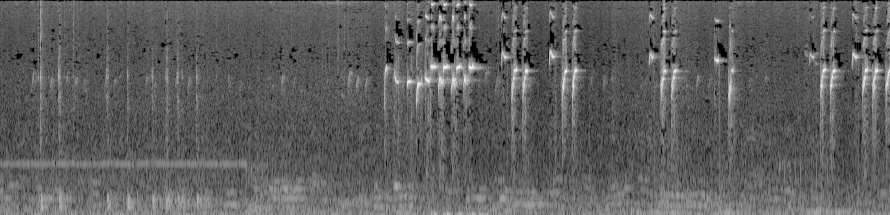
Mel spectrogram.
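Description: Goldfinch-canary mule song: bright, high chirps and quick twittering trills in bursts, starting after a few quiet seconds with a faint steady hum.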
